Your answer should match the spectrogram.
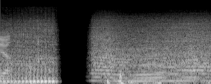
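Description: The end of a spoken word, then, after an edit cut, riding noise picked up by a handlebar-mounted camera on a moving bicycle: steady wind and tyre rumble on a rough lane with a few knocks from bumps, under a steady low engine hum from a nearby motor vehicle.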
